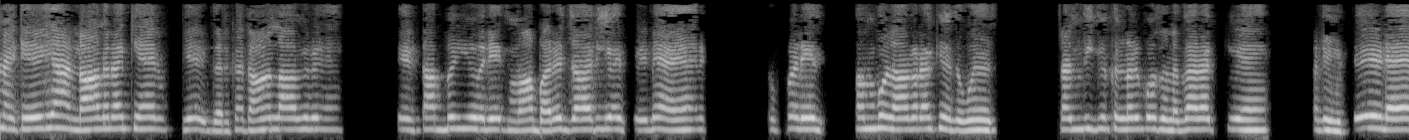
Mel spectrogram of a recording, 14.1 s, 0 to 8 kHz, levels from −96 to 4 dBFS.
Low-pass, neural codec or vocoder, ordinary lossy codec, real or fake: 7.2 kHz; codec, 16 kHz, 1 kbps, X-Codec, HuBERT features, trained on general audio; MP3, 32 kbps; fake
